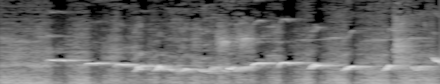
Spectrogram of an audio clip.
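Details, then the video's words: Bird singing steadily right after a night bath, meant to prompt lazy birds to sing; a long string of short whistled phrases, each a rising then dipping slur, about three per second. "Perangsang Burung Malas Bunyi || Habis Mandi Malam Langsung Cor Dor"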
